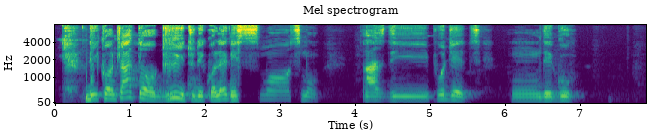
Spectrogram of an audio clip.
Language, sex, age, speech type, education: Nigerian Pidgin, male, 15-29, spontaneous, tertiary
